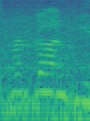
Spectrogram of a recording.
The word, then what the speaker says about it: Burgundy: That spells Burgundy, right? Anyone who's normal, that's Burgundy. Here in New Orleans, folks, we're not normal, and we mispronounce everything. That is Burgundy to us.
